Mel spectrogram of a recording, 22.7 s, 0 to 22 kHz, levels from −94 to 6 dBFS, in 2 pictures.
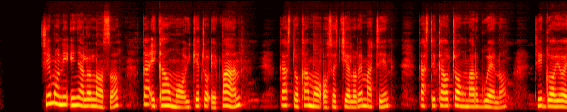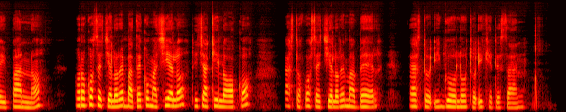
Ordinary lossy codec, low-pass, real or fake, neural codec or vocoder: none; none; real; none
